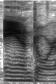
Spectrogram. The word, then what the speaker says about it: Andor: now I'm like dude it's just Andor I don't care if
